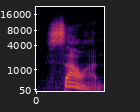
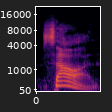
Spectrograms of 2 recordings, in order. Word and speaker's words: Samhain: It's Samhain. Samhain.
